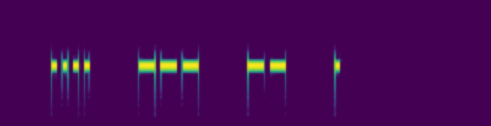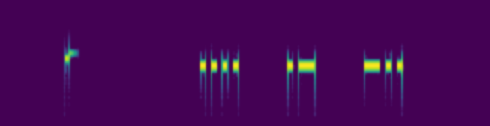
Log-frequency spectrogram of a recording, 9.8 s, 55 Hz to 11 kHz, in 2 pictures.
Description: Morse code, heard as a keyed tone, about 22 wpm, spaced as for 13 wpm, 700 Hz. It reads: HOME HAD
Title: 3x Character Spacing - Top 500 Words - 22wpm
